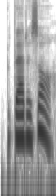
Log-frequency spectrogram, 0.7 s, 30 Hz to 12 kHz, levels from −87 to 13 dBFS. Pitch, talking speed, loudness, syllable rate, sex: 185 Hz, 325 wpm, -16 LUFS, 6.8 syllables/s, female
